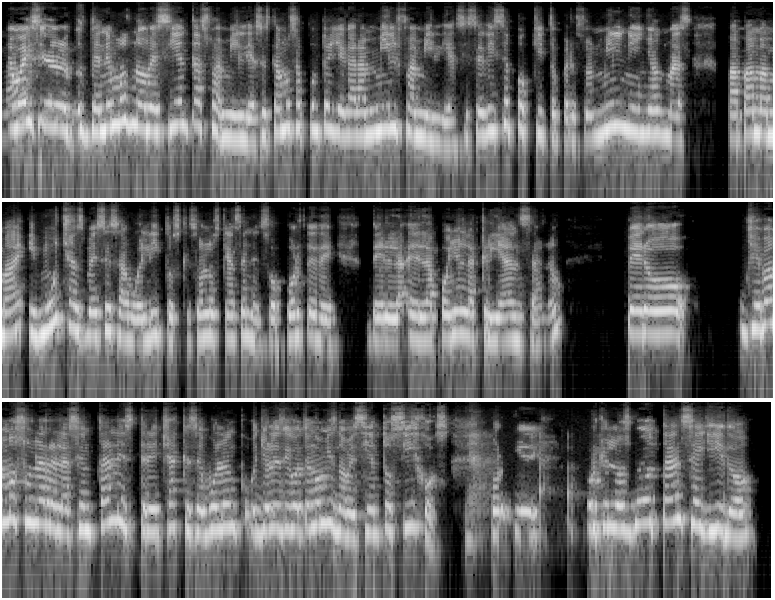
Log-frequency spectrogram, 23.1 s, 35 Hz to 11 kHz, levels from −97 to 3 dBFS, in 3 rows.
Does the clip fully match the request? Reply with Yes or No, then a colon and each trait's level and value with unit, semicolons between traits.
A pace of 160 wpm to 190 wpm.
Yes: average, 170 wpm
